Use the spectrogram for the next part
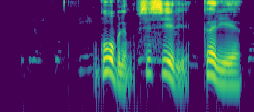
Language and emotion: Russian, positive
